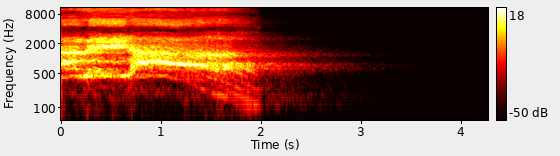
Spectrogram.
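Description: Drawn-out vocal sound falling in pitch, fading out about two and a half seconds in, then silence.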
